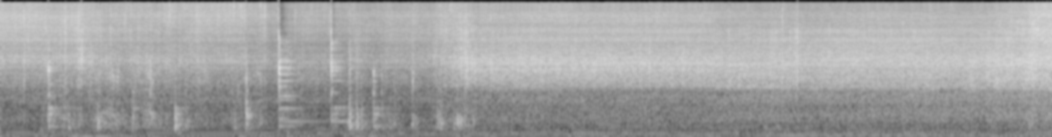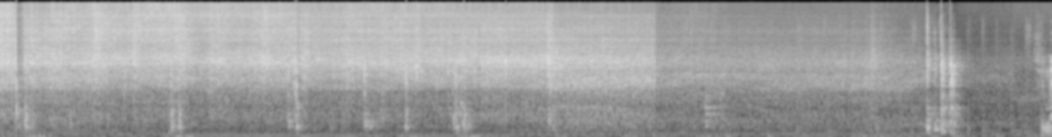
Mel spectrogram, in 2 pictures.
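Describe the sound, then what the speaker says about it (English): Onion sautéing in a skillet, a steady sizzle broken by repeated scraping and clinking of a utensil against the pan, with brief speech now and then. "I'm going to start with sauteing up the onion"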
